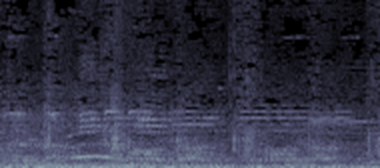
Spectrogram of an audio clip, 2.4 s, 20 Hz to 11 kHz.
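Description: A large crowd of street protesters in Iran and Iraq shouts and clamors outdoors over lack of water in summer 2021, a dense, steady roar of many voices with occasional louder cries rising above the mass, sustained throughout.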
